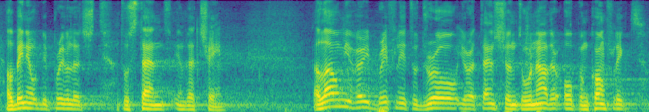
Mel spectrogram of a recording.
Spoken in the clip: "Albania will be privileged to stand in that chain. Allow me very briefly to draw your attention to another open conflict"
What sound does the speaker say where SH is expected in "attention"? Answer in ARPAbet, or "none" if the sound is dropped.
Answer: SH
